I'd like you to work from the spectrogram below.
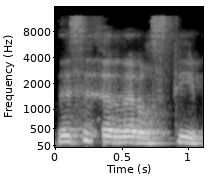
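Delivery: ordinary delivery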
